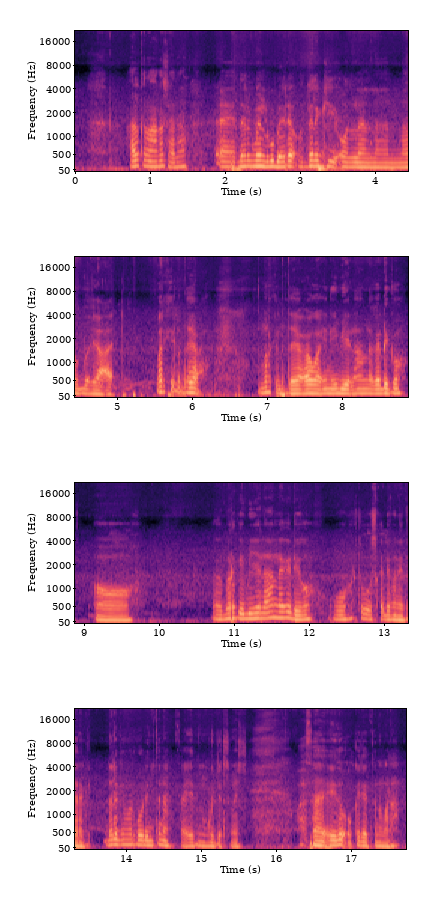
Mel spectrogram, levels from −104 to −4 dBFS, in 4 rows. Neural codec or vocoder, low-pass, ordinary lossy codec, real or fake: none; none; none; real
